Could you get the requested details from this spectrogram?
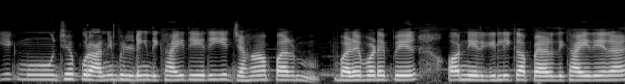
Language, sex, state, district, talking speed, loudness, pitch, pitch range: Hindi, female, Uttar Pradesh, Muzaffarnagar, 190 wpm, -13 LUFS, 210 Hz, 200-215 Hz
